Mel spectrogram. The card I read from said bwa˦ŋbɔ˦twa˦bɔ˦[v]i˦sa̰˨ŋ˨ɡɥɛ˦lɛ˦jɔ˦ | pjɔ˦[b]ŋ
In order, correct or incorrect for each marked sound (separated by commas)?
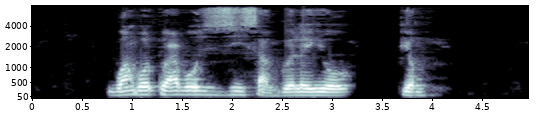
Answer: incorrect, incorrect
